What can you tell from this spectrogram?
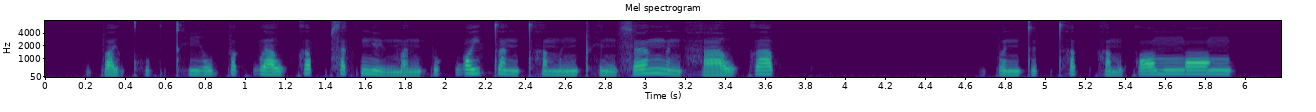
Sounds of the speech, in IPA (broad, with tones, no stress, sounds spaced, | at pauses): p ɐ˨ j kʷʰ ɐ˧ k̚ t̪ʰ iː˨˧ w p ɐ˧ k̚ l ɐ˨ w k ɐ˥ p̚ s ɐ˨˥ k̚ n̪ yː˨˩ m ɐ˨˥ n p ʊ˨˥ k̚ ɔː˥ j t̪ ɐ˨ n t̪ʰ ɐ˨ m ɪ˨˧ ŋ pʰ ɪ˨˩ ŋ s œː˥ ŋ ɵ˨˩ n h aː˧ w k ɐ˥ p̚ | p ɵ˨ n t̪ ɵ˧ t̚ t̪ʰ ɐ˧ k̚ h ɐ˨˩ m k ɔː˥ m ŋ ɔː˥ ŋ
